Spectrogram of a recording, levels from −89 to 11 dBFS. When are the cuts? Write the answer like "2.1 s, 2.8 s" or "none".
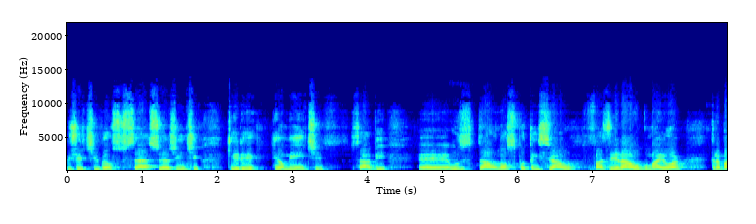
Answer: none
